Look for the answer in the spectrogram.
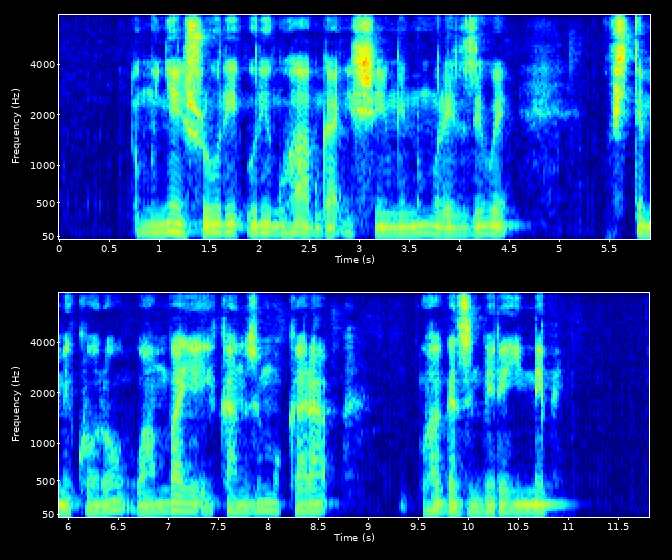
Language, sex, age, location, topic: Kinyarwanda, male, 18-24, Nyagatare, education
